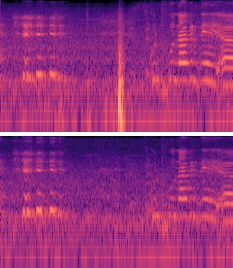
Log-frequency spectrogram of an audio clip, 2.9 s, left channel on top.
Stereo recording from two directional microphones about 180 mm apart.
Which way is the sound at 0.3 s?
30° right (ahead or behind).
